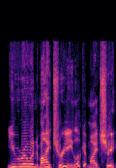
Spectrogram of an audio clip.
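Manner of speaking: put-on shrill, very high, furious old man's shout. Retelling how an old man came out and yelled at the group, imitating an angry yell. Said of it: "he's yelling at us".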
